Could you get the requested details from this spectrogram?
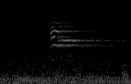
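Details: A seagull flying overhead in Bergen, Norway, in summer gives one brief, high, squealing squeak that falls slightly in pitch, over a low outdoor rumble.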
